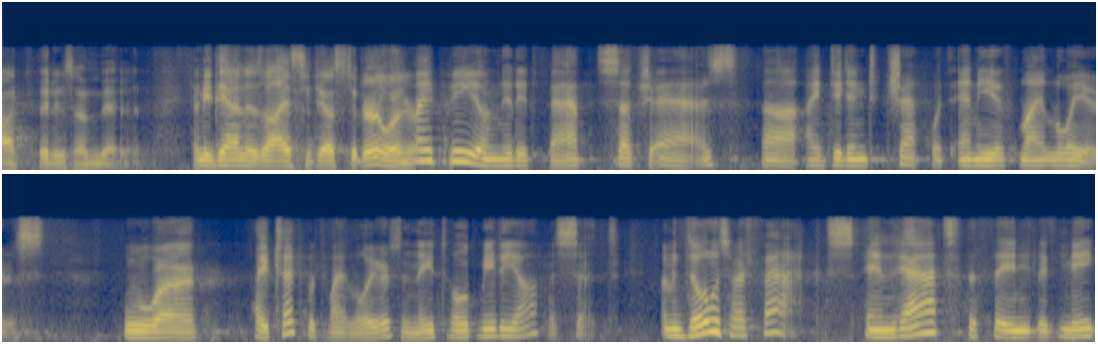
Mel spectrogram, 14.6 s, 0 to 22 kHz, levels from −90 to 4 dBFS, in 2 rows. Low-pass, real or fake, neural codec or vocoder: 7.2 kHz; fake; codec, 16 kHz, 1 kbps, FunCodec, trained on Chinese and English, 50 frames a second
